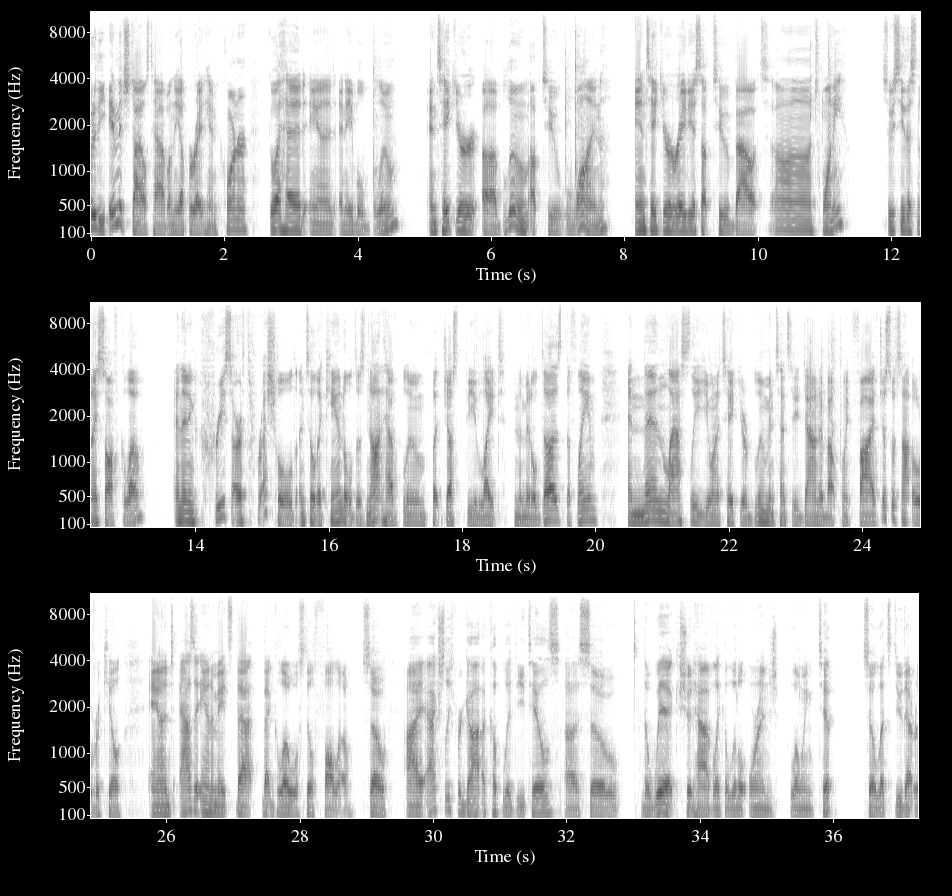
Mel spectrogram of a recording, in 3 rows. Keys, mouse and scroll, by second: 4.1 click, 6.1 click, 8.1 click, 14.4-19.8 drag, 21.6 click, 26.3 click.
